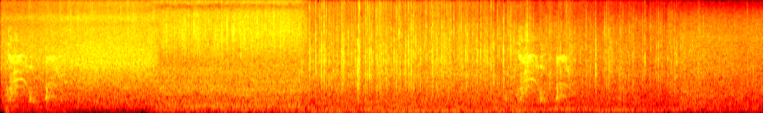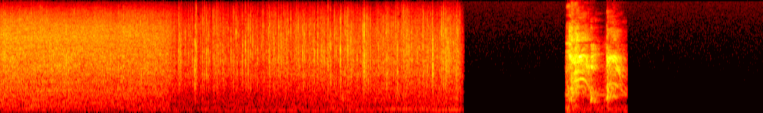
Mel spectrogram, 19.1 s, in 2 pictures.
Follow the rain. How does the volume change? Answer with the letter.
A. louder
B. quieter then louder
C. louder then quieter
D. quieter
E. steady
D.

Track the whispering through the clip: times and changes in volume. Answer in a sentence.
The whispering can't be heard in this clip.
